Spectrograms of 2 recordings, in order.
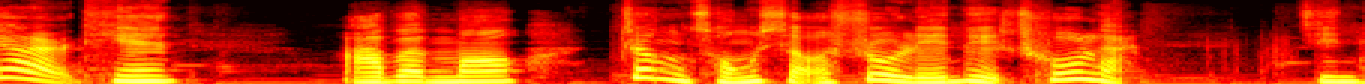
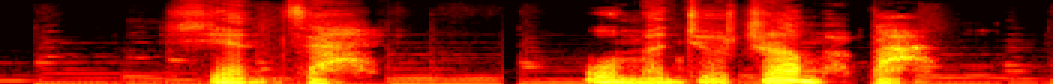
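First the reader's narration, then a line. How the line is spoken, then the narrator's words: Whispering. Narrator (Chinese): 老板附在小王耳边轻声说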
